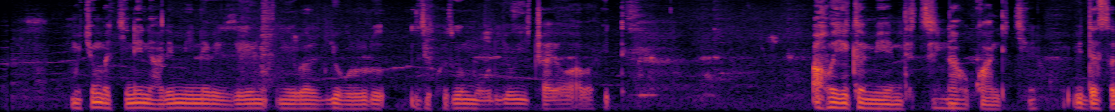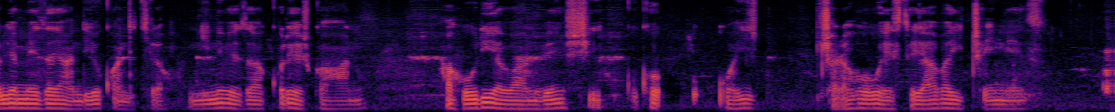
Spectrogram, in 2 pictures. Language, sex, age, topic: Kinyarwanda, male, 25-35, education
